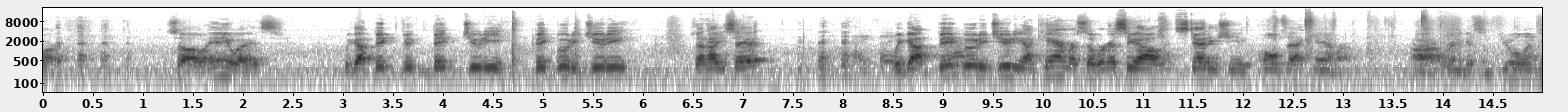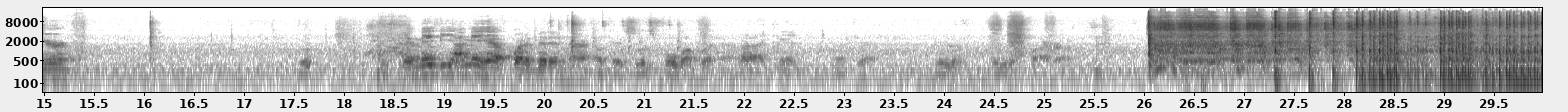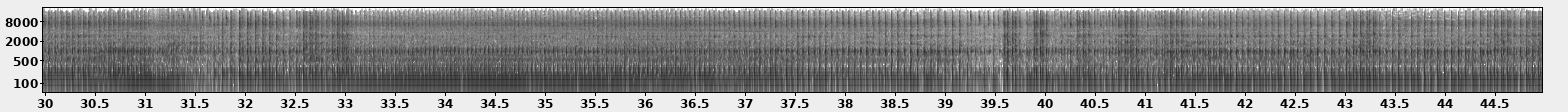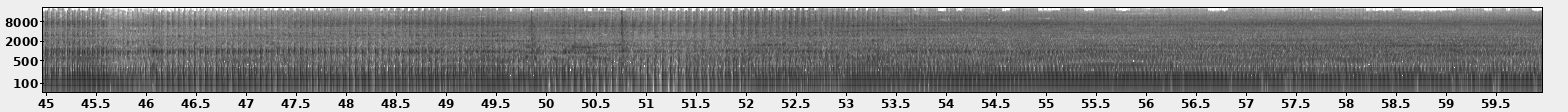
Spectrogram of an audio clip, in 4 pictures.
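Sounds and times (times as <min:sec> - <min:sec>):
motorcycle engine starting and revving: 0:26.0 - 0:59.9.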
